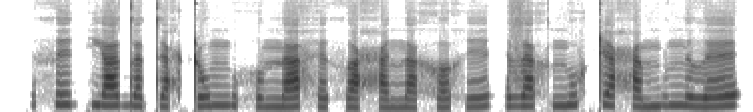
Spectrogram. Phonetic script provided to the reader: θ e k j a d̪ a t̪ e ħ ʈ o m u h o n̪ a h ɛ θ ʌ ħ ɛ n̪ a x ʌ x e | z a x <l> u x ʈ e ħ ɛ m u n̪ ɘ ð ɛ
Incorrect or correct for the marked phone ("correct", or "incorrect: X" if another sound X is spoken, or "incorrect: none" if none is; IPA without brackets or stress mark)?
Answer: incorrect: n̪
